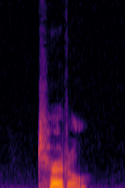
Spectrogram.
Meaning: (noun) Any land, aquatic, or semi-aquatic reptile of the order Testudines, characterised by a protective shell enclosing its body. See also tortoise
- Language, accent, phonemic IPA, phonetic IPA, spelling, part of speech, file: English, US, /ˈtɝtl̩/, [ˈtʰɝɾɫ̩], turtle, noun / verb, En-us-turtle.ogg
